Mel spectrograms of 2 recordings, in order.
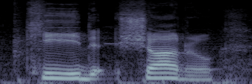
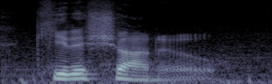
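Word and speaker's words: קִדְּשָׁנוּ: doid has a pronounce we wouldn't say K shanu and you'll hear many people say that but the actual pronunciation of this word is kidanu nitsan and kadosh is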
